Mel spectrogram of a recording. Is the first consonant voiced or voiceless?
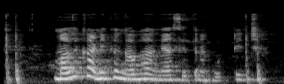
voiced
